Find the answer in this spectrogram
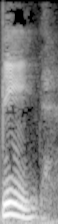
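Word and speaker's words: bean (בין): Now, the word discernment in the Hebrew, that's translated discernment from the Hebrew, is the word bean in Hebrew, pronounced like our word B-E-A-N.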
